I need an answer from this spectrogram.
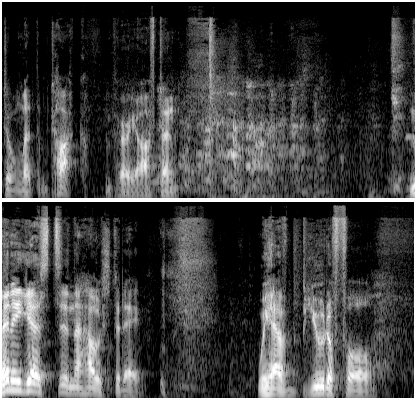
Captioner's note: some laughter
